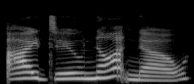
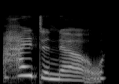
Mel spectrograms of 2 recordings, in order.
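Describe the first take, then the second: First: Slow, word by word; every word fully separate and drawn out; stiffly careful, one full word at a time; too slow. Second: I DUNNO run together as one chunk; natural "dunno", middle sounds swallowed; natural reduced chunk. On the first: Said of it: "Too slow". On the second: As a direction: slur "do not know" into a casual "dunno". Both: Shown as a demonstration.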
